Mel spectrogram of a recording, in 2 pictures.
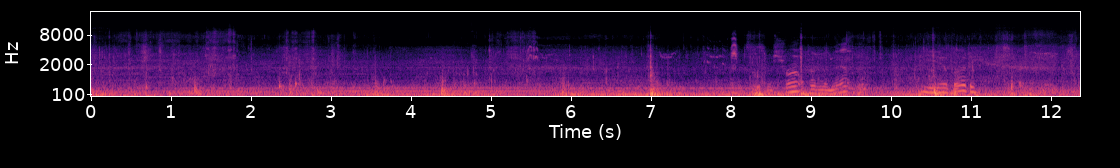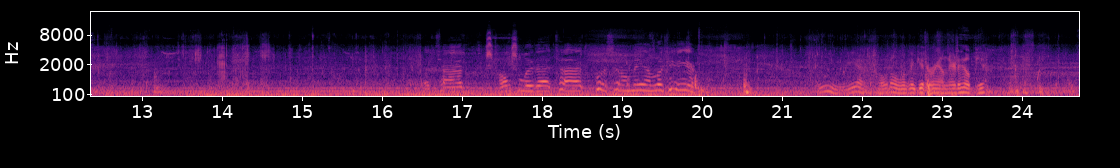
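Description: A boat engine idles with a steady low hum.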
